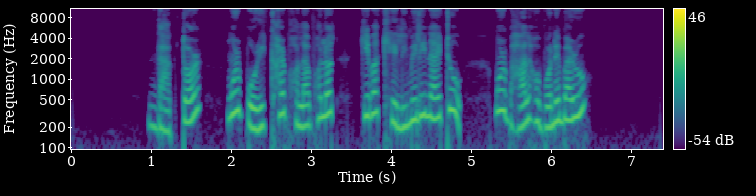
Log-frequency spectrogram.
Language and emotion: Assamese, fearful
